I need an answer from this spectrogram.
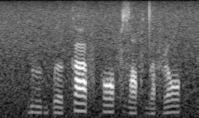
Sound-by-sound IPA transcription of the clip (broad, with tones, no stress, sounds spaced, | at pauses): ɠ ɯː˨ ɡ ɓ əː˨ k aː˦ f k ɔː˧ f zˤ a˨ f d a˨ f ɭ ɔ˦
